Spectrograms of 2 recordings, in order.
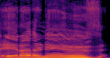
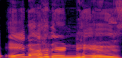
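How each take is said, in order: First: Slow anchor voice, drawn out; news anchor. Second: Slow, drawn-out anchor intro; news anchor. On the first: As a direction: intone it like TV news. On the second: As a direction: announce it like a newscaster. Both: Shown as a demonstration.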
